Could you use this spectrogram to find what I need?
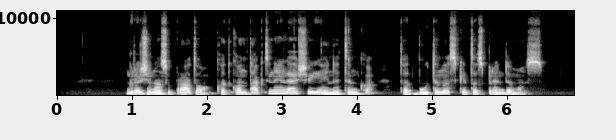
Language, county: Lithuanian, Marijampolė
